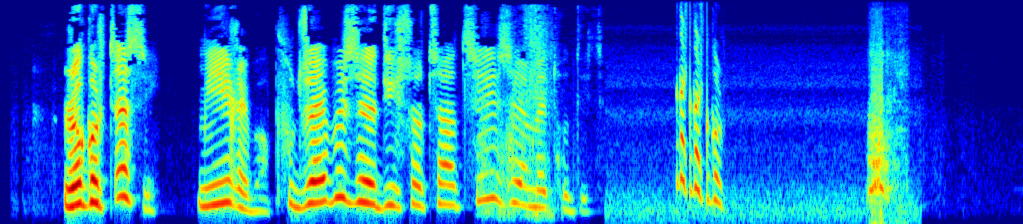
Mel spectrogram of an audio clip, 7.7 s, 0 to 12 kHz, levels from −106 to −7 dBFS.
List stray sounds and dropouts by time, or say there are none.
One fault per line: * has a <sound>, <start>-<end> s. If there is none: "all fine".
* has a chirp, 5.1-5.5 s
* has a bark, 6.5-6.8 s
